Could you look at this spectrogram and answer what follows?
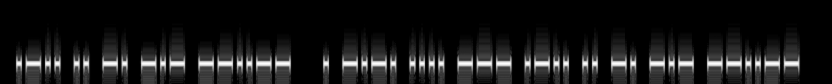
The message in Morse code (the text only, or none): LINK, ECHOLINK,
